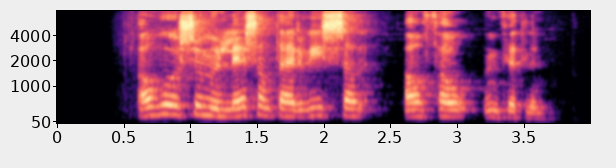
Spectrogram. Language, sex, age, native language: Icelandic, female, 50-59, Icelandic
